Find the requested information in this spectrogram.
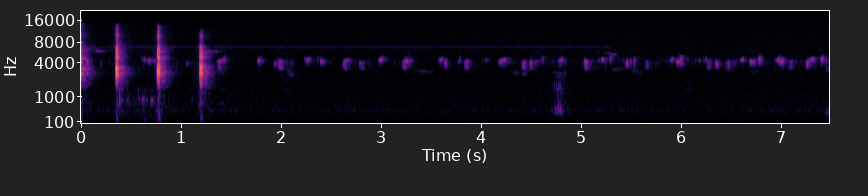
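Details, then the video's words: King Rail in Florida's Mallory Swamp on a spring morning: three loud, rasping 'kek' notes in fast succession open the recording, then the bird falls silent while soft, high, regular chirping continues in the background. "King Rail 'kek' Calling"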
